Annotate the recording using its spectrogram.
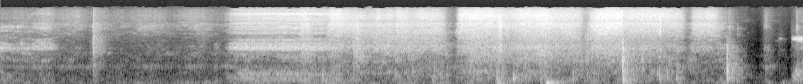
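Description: Rustling and handling noise on a video-call microphone. A loud hiss with scattered clicks and light knocks starts about two seconds in and stops a little after seven seconds.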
